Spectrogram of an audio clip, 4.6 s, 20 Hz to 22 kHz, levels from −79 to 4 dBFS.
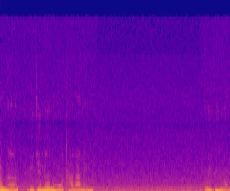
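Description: At 1.92 s the speech breaks off. The last sound is stretched into a buzzy hiss that fades. A low, steady noise then fills the gap until 4.02 s, with no dead silence. Speech resumes there, but about 2.1 s of it is simply gone. This is likely a long network dropout: no audio arrived, and the receiver padded the gap instead. The room noise sits about 16 dB below the speech.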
